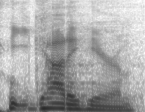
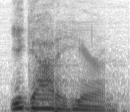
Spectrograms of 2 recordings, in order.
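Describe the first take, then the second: No difference in how they are said.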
